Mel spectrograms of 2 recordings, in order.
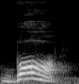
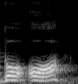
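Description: First: The stress is on the first syllable. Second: The stress is on the last syllable. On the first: It has already arrived. The speaker calls it right. "The darkness has already arrived" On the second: It is arriving now. The speaker calls it wrong. "it's not bo'o"

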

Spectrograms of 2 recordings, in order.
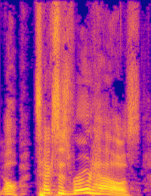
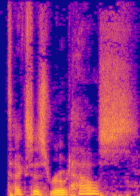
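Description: First: It sounds excited and confident. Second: It sounds doubtful and hopeful, like a question.

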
